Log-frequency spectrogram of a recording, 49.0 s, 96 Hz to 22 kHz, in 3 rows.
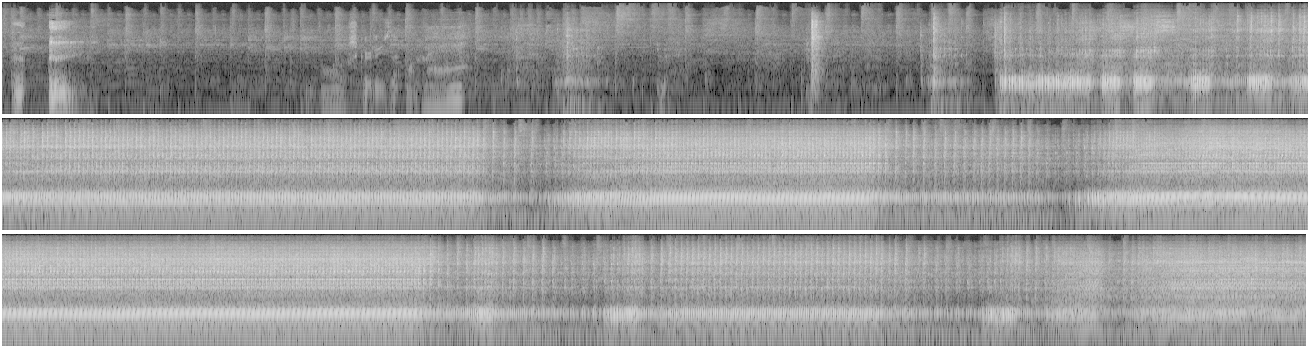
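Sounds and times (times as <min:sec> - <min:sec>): small two-stroke engine running: 0:06.1 - 0:08.8, 0:09.6 - 0:48.9.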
